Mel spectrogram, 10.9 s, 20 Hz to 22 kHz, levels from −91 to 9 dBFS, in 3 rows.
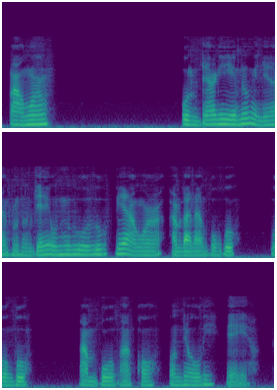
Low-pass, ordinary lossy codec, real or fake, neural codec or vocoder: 7.2 kHz; none; fake; autoencoder, 22.05 kHz, a latent of 192 numbers a frame, VITS, trained on many speakers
